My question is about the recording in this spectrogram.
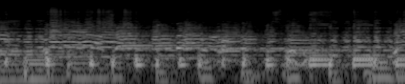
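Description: Alpine folk band music played live: accordion, trumpet and guitar in an upbeat tune over a steady beat.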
